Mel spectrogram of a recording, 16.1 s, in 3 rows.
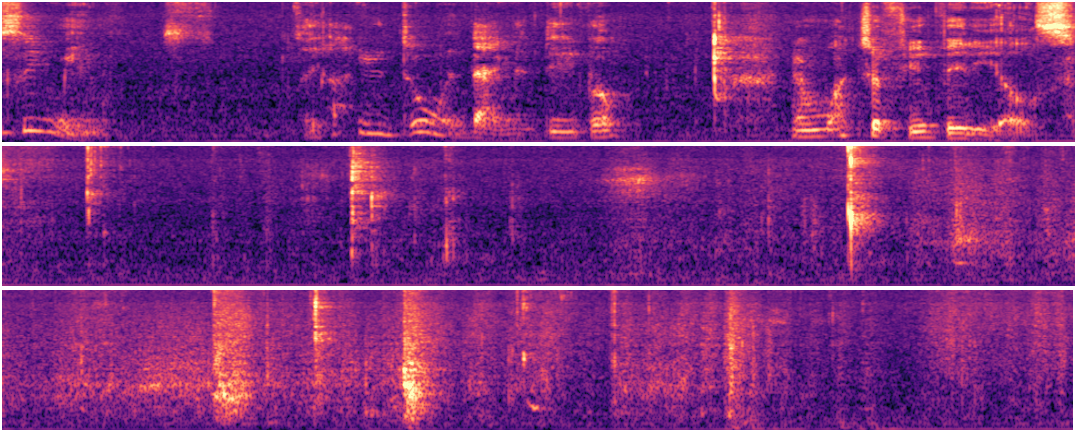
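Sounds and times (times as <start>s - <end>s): mouth clicks and smacks: 5.7s - 8.0s, 9.5s - 9.9s
person chewing with mouth closed: 5.7s - 8.1s, 13.2s - 14.0s.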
